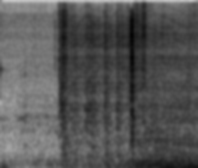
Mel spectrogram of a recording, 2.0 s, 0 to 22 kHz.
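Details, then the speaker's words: Used car at about 125,000 miles, possibly an ex-rental, with the oil change light on: a brief crank, then it fires at once and settles into a steady idle. A normal start. "it fires right up drove it all the way home"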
